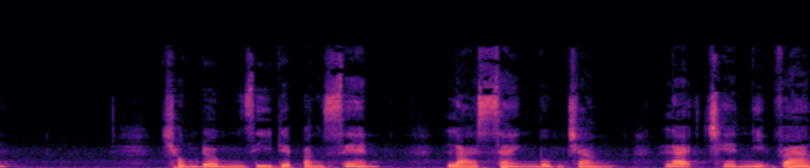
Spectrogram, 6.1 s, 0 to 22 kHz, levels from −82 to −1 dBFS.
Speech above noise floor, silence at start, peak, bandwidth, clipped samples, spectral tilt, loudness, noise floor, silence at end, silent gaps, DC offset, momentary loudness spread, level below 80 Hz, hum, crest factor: 31 dB; 0 s; -6 dBFS; 16 kHz; under 0.1%; -5 dB/octave; -24 LUFS; -54 dBFS; 0 s; none; under 0.1%; 9 LU; -46 dBFS; none; 18 dB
